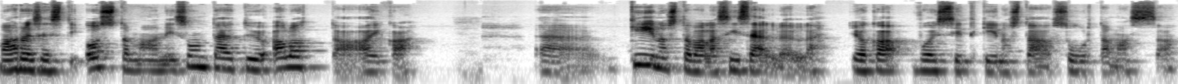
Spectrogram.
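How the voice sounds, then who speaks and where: A woman speaks at a medium pitch, her voice showing vocal fry. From Finland, Vaasa. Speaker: marketing manager. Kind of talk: interview.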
